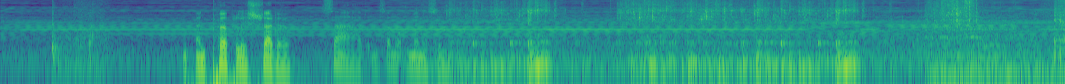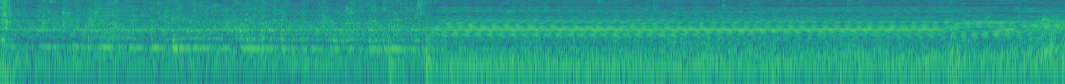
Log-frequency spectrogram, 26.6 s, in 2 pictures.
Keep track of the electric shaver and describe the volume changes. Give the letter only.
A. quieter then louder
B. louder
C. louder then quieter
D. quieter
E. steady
B.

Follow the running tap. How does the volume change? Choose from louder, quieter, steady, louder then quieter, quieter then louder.
quieter.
